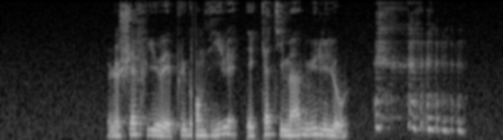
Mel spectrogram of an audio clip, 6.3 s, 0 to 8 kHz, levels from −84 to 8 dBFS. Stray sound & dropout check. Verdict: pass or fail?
fail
